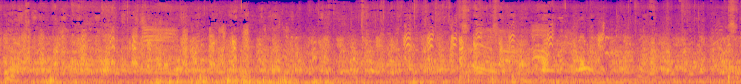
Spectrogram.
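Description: Hunting dogs yipping and barking in the chase, many short high calls overlapping, thickest about three seconds in and again in the second half.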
